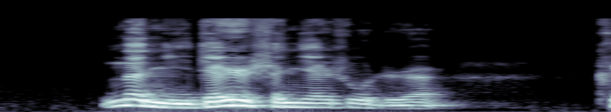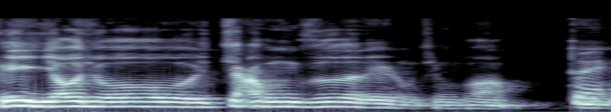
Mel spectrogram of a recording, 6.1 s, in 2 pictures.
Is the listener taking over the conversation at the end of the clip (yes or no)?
yes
